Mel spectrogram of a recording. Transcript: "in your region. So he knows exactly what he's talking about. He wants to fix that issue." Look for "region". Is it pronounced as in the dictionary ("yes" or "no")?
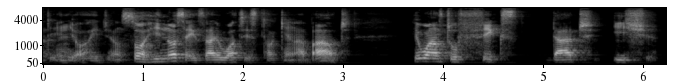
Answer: no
